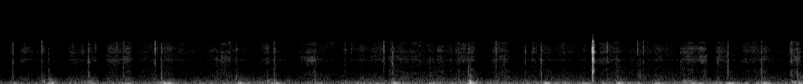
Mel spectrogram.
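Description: A runner's quick footfalls on a forest floor of pine litter and dry undergrowth, with brush scraping past the legs. There is a sharp snap about six seconds in.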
